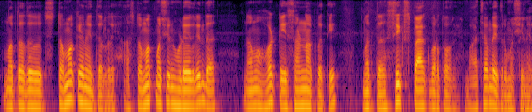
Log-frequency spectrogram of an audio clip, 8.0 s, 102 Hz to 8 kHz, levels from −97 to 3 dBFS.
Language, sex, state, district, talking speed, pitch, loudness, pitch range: Kannada, male, Karnataka, Belgaum, 165 wpm, 120 Hz, -20 LUFS, 110-130 Hz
